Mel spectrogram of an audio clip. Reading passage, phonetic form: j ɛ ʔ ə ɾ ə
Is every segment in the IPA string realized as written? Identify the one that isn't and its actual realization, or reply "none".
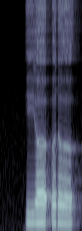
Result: ɛ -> ɜ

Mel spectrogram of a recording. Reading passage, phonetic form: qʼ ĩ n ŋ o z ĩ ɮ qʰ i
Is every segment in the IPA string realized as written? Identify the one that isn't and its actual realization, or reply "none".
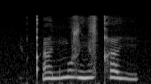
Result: ɮ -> z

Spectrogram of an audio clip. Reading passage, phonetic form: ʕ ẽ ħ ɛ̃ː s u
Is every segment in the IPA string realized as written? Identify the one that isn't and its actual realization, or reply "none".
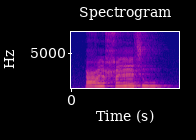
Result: none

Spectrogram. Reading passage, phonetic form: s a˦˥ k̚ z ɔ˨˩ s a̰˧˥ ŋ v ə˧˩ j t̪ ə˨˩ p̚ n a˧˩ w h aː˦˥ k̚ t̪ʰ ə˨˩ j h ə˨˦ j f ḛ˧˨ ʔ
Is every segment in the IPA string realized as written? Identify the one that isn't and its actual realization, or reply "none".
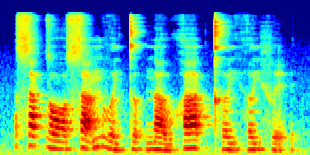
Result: none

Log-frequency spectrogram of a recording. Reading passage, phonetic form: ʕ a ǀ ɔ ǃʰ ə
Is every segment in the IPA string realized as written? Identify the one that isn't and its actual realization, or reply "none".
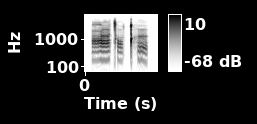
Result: none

